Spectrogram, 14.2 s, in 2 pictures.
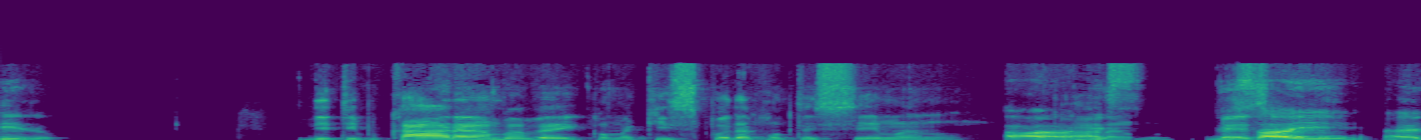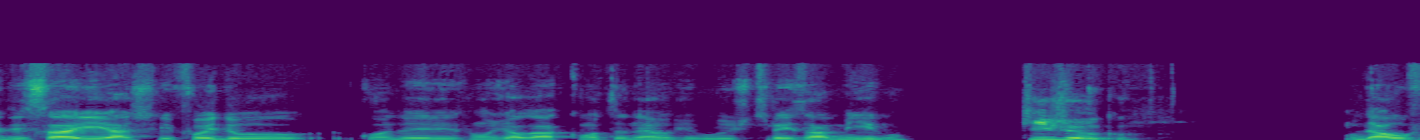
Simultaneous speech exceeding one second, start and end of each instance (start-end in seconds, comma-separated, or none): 5.2-6.7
